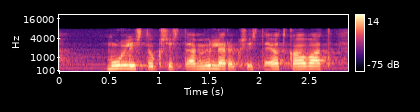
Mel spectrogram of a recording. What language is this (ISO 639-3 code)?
fin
